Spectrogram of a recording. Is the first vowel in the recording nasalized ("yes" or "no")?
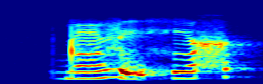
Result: yes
